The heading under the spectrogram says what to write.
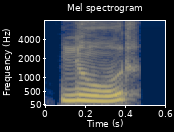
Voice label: "NUR", Indian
